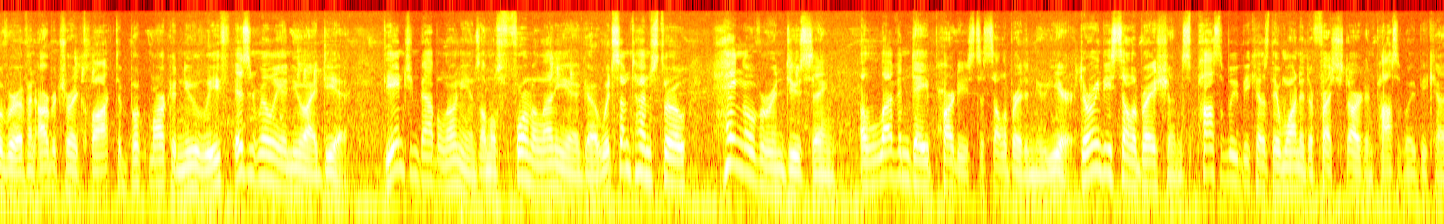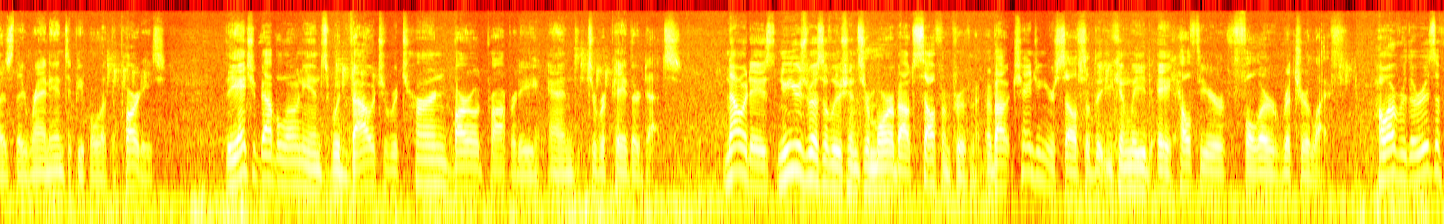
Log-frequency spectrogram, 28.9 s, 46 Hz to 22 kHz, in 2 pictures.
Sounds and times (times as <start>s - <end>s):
Speech: 0.0s - 16.1s, 16.7s - 28.8s.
